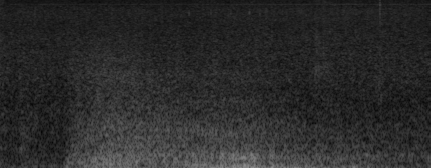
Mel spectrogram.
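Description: A rumble of thunder with rain, starting about a second in, swelling, then fading away near the end.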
